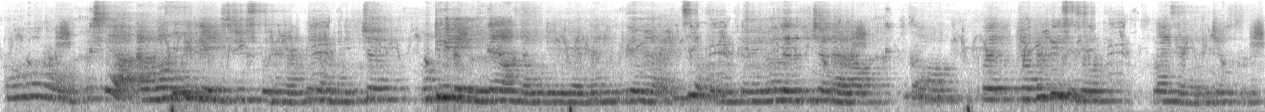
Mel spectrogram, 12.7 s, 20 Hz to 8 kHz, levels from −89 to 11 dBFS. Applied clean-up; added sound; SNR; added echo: neural separator model SepFormer DNS4.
